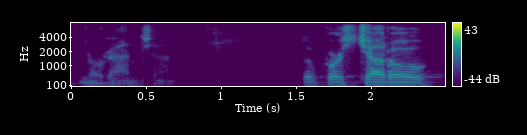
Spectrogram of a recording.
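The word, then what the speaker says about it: 茶道: So of course, Chado is the Urasenke way of pronouncing the word Sado, which is most commonly used in Japanese, but we prefer to pronounce it Chado.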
